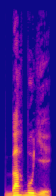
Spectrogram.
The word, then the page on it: barbouiller: francais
